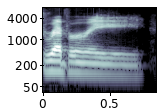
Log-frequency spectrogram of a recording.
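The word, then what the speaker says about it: Reverie: Uh, D Rey, uh, confirming it's pronounced Revery.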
